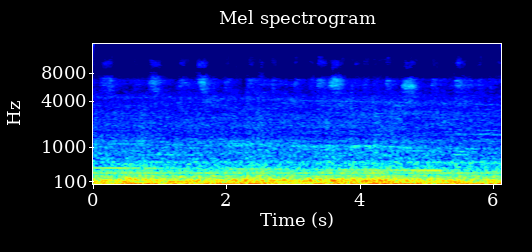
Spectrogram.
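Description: Steady low rumble of an X'Trapolis electric train running on the track, heard from inside the carriage, with a faint hum from the drive.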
